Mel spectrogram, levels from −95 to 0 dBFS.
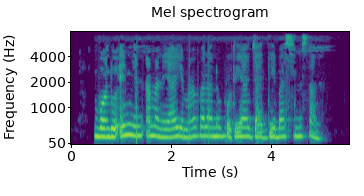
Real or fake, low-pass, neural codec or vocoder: real; 7.2 kHz; none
